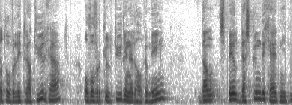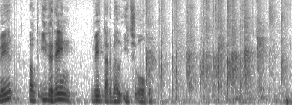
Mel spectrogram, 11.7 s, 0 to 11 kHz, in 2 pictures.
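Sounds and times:
speech: 0:00.0 - 0:03.4, 0:04.0 - 0:09.1
small group of people clapping: 0:08.6 - 0:11.6.

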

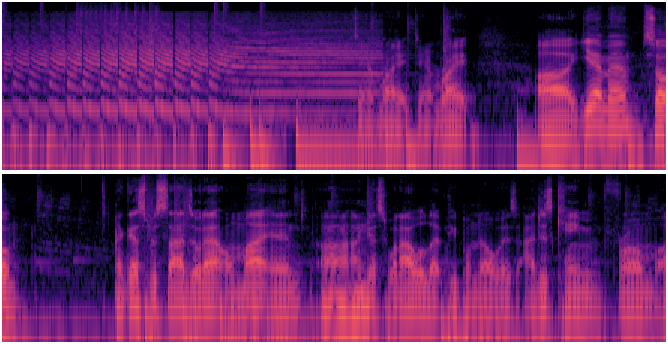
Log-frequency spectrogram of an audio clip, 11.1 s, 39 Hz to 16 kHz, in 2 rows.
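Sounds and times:
air horn sound effect blasts: 0:00.0 - 0:03.5
pulsing low beat: 0:00.0 - 0:10.9
speech: 0:03.2 - 0:05.8, 0:06.4 - 0:11.0.

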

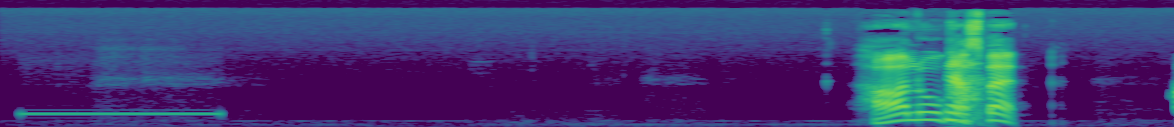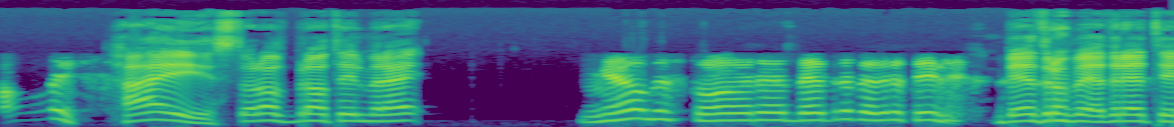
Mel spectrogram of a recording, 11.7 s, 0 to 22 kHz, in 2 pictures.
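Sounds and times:
telephone ringback tone beep as a call is placed: 0:00.1 - 0:01.1
speech: 0:04.3 - 0:05.2, 0:05.9 - 0:08.0, 0:08.8 - 0:11.7
laughter: 0:10.3 - 0:11.7.

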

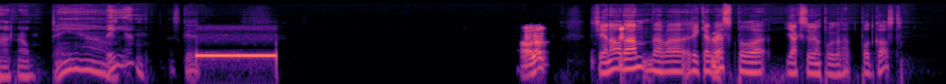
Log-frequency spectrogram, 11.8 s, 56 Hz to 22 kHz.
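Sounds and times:
speech: 0:00.8 - 0:01.6, 0:07.4 - 0:11.4
telephone ringing tone of a test call: 0:02.5 - 0:03.5.

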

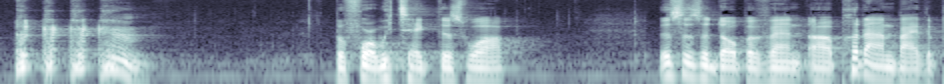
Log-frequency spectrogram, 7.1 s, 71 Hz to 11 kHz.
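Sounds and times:
person clearing throat: 0:00.1 - 0:01.2
speech: 0:02.5 - 0:03.9, 0:05.0 - 0:07.0.

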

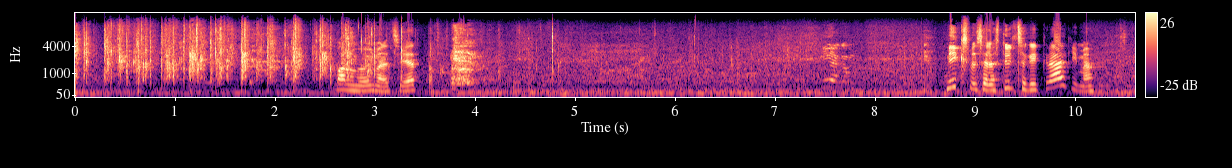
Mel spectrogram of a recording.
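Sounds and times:
small group clapping: 0:00.0 - 0:03.7
speech: 0:02.6 - 0:04.1, 0:08.7 - 0:10.5.

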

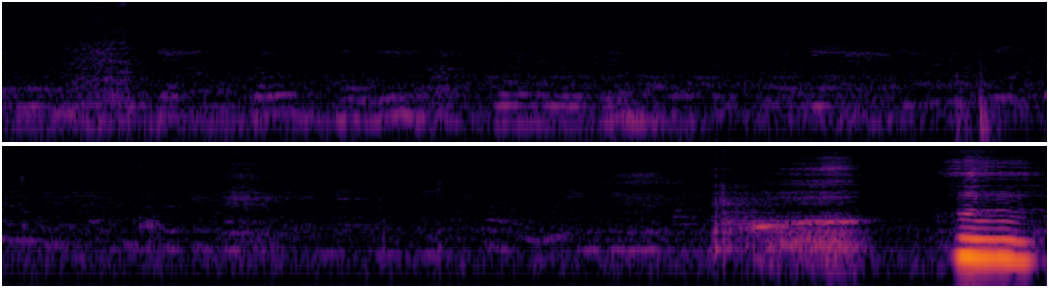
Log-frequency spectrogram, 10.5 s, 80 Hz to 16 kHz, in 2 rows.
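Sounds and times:
person yawning: 0:09.1 - 0:10.4.

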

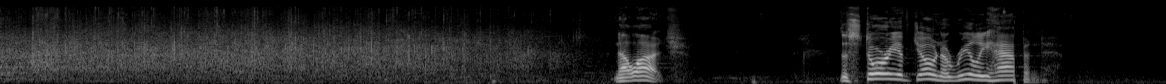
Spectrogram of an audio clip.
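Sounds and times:
audience clapping: 0:00.0 - 0:06.0
speech: 0:06.1 - 0:06.9, 0:08.4 - 0:10.5.

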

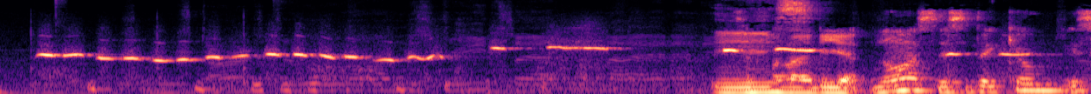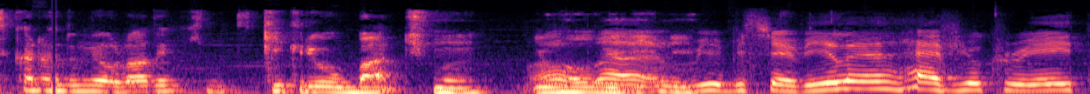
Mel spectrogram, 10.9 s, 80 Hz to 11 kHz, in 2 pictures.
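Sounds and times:
person whistling a short melody: 0:00.2 - 0:05.3
speech: 0:03.6 - 0:10.8.

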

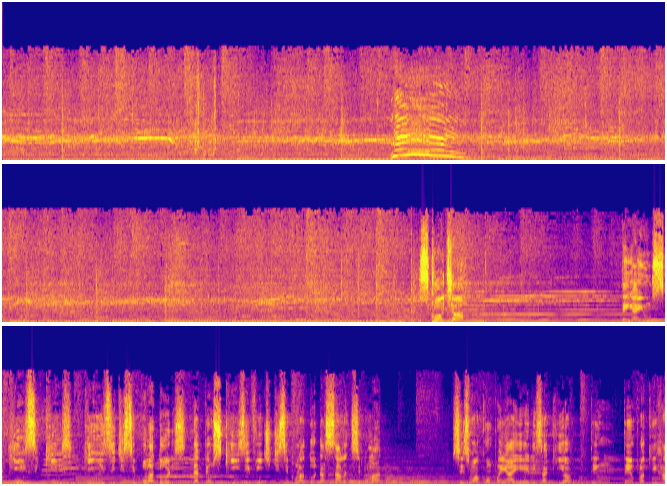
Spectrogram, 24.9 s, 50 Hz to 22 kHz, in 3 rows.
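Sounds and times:
scattered clapping: 0:00.0 - 0:04.8
piercing whistle or yell: 0:00.0 - 0:11.8
large crowd roaring: 0:00.0 - 0:13.2
crowd whistling: 0:00.0 - 0:15.5
people shouting: 0:04.4 - 0:06.2
speech: 0:13.9 - 0:14.2, 0:16.5 - 0:21.5, 0:22.2 - 0:24.8.

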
